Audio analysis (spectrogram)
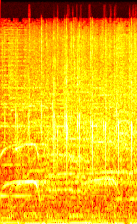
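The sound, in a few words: applause from esports event audience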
